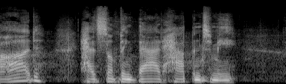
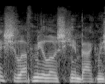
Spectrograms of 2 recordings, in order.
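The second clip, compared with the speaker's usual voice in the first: ordinary talk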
